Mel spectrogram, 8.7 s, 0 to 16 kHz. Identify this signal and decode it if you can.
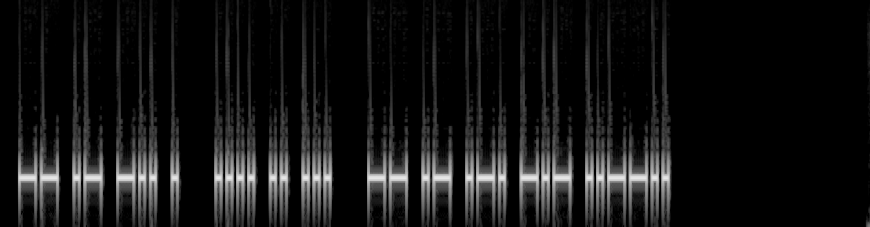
Morse code, heard as a keyed tone, about 21 wpm, 700 Hz. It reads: MADE HIS MARK?
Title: Sentences from Top 1000 Words - Review Part 1 - 22wpm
